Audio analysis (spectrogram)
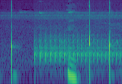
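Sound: voice imitating a woodpecker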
